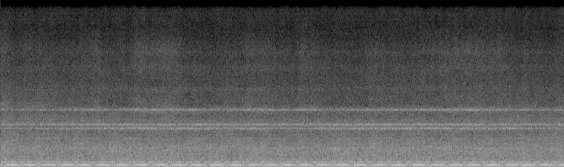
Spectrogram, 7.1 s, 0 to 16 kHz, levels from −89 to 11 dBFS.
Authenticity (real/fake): fake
